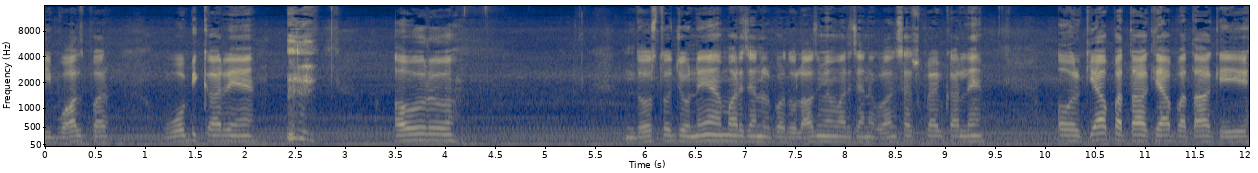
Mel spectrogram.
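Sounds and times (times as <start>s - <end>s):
truck engine idling: 0.0s - 12.0s.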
